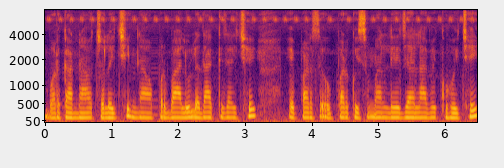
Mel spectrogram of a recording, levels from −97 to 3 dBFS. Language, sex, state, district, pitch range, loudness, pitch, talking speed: Bajjika, male, Bihar, Vaishali, 130-135 Hz, -17 LUFS, 130 Hz, 215 wpm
